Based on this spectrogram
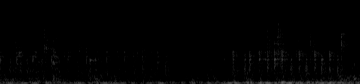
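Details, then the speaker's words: Older AIM controller, recorded for comparison with an iPhone 14 Pro Max connected to a MacBook, using the internal microphone; crisp, sharp button clicks about three a second in a quiet room; normal, healthy reference click sound. "I have for comparison an older aim controller here which is very fine. Yeah. Works excellently and it should sound like that."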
